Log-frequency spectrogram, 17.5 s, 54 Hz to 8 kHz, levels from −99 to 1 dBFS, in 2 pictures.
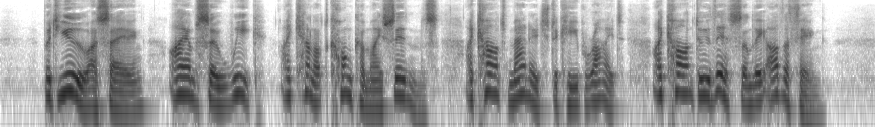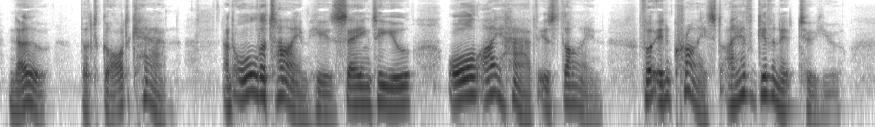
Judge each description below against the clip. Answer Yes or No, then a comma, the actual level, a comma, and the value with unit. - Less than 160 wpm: No, average, 195 wpm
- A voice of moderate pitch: Yes, medium, 145 Hz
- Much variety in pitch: Yes, wide, 8.2 semitones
